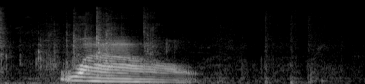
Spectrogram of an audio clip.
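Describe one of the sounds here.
A plastic toy truck clatters as it is set down.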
